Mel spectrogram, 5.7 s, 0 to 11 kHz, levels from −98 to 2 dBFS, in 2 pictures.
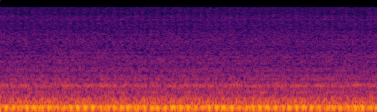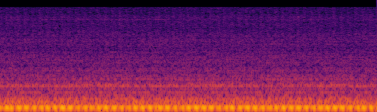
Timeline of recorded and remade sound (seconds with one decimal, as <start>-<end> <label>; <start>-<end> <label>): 0.0-2.9 remade; 2.9-5.7 recorded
